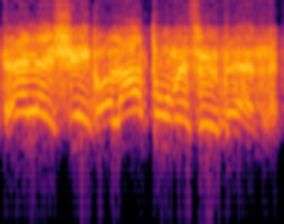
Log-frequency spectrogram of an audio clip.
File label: enemy detected, speech hun; War Thunder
